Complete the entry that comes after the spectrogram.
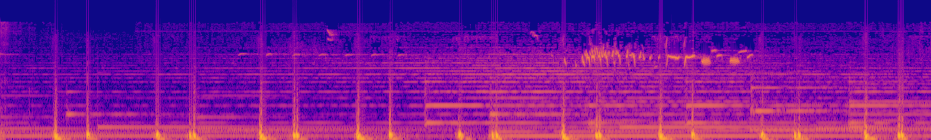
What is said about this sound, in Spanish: Siente cada latido.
